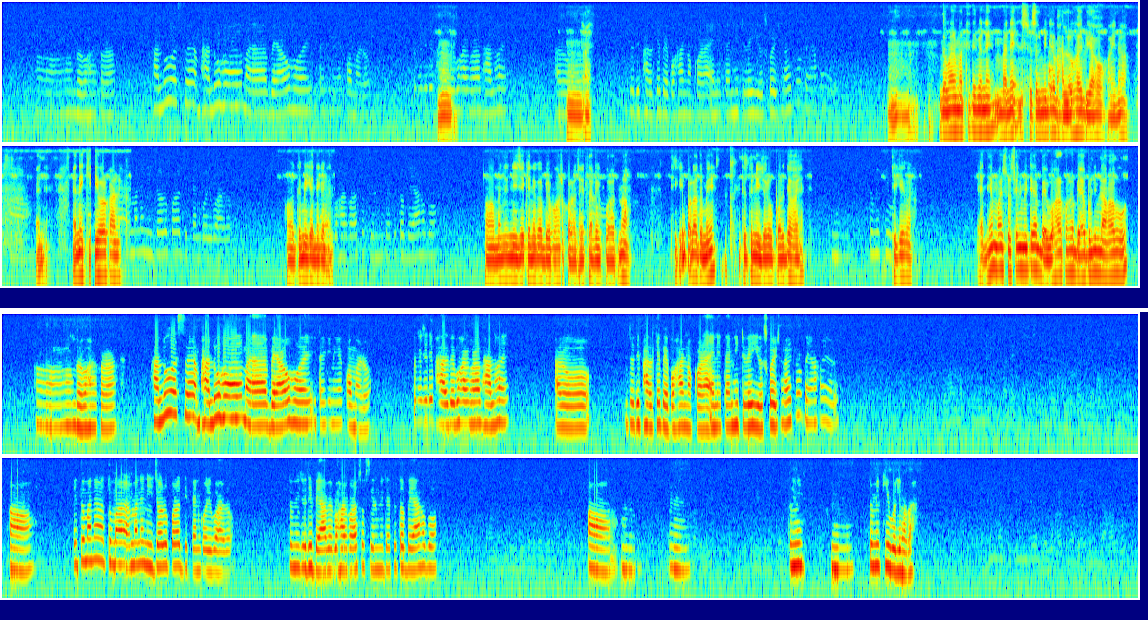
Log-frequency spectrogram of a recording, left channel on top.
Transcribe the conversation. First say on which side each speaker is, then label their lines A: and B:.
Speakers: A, on the right; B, on the left.
A: অঁ, ব্যৱহাৰ কৰা- ভালো আছে ভালো হয়, বেয়াও হয় এতিয়া কেনেকে ক'ম আৰু! তুমি যদি ভাল
B: উম,
A: ব্যৱহাৰ কৰা ভাল হয় আৰু-
B: উম, নাই
A: যদি ভালকে ব্যৱহাৰ নকৰা এনিটাইম সেইটোৱে ইউজ কৰি থাকা, সেইটো বেয়া হয় আৰু।
B: উম, তোমাৰ মতে মানে মানে ছ'চিয়েল মিডিয়া ভালো হয়, বেয়াও হয় ন?
A: অঁ,
B: এনে। এনে
A: এইটো
B: কিহৰ
A: মানে
B: কাৰণে
A: তোমাৰ মানে নিজৰ ওপৰত ডি- পেণ্ড কৰিব আৰু।
B: অ'
A: তুমি যদি
B: কেনেকে
A: বেয়া ব্যৱহাৰ কৰা- চ'চিয়েল মিডিয়াটোতো বেয়া হ'ব।
B: অ', মানে নিজে কেনেকোৱা ব্যৱহাৰ কৰা যায় তাৰে
A: অ
B: ওপৰত ন,
A: উম উম
B: ঠিকেই ক'লা তুমি। এটোতো নিজৰ ওপৰতে
A: তুমি
B: হয়,
A: উম তুমি কি
B: ঠিকেই
A: বুলি ভাবা
B: ক'লা। এনে মই চছিয়েল মিডিয়া ব্যৱহাৰ কৰা বেয়া বুলি নাভাবোঁ‌,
